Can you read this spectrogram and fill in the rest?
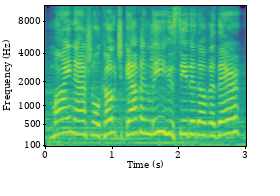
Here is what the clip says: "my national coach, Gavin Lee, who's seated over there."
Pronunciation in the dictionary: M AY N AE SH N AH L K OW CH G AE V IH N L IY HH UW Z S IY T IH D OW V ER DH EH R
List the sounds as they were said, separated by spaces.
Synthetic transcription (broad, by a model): M AY N AE SH N L K OW CH G AE V IH N L IY HH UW S IY T IH D OW V ER DH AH R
